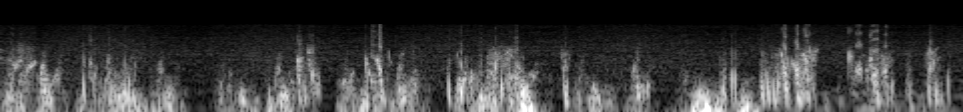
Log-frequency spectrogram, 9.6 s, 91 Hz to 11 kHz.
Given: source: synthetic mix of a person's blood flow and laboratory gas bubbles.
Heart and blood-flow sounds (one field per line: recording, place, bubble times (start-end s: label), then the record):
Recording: Doppler ultrasound of blood flow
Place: precordium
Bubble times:
0.00-0.39 s: bubbles
0.82-0.99 s: bubbles
1.07-1.40 s: bubbles
2.96-3.23 s: bubbles
3.64-3.94 s: bubbles
4.12-4.17 s: bubbles
4.47-4.54 s: bubbles
4.57-4.68 s: bubbles
4.75-5.22 s: bubbles
5.61-5.73 s: bubbles
6.36-6.43 s: bubbles
6.47-6.52 s: bubbles
7.20-7.41 s: bubbles
7.58-8.20 s: bubbles
8.46-8.95 s: bubbles
9.05-9.13 s: bubbles
9.23-9.53 s: bubbles
From the record:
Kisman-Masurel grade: 232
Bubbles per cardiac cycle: several, 3 to 8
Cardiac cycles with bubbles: 50 to 99%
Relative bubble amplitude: moderate (0.250 to 0.450)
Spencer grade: 3 (all of the cardiac periods contain showers or single bubble signals, but not dominating or overriding the cardiac motion signals)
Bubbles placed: only in the low amplitude regions of the cardiac cycle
